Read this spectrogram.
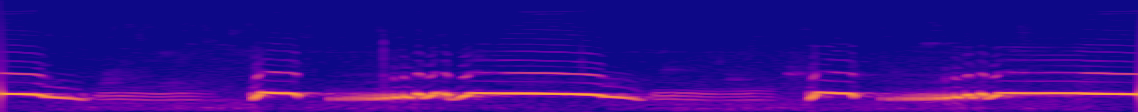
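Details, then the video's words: Turtle dove of the puter pelung type gives its terasan bermetal song: a quick stuttering burst of notes runs into a long, sustained, resonant coo that dips low at the close. The phrase comes twice. "Puter Pelung Terasan Bermetal"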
